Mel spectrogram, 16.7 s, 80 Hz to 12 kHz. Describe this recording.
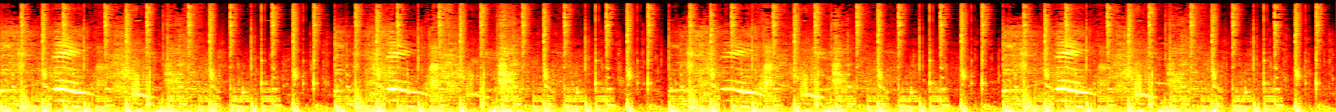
A loop of about 15 seconds loop made with the Reaktor player Molekular.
